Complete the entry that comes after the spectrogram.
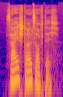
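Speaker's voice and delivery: ordinary talk, nothing marked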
